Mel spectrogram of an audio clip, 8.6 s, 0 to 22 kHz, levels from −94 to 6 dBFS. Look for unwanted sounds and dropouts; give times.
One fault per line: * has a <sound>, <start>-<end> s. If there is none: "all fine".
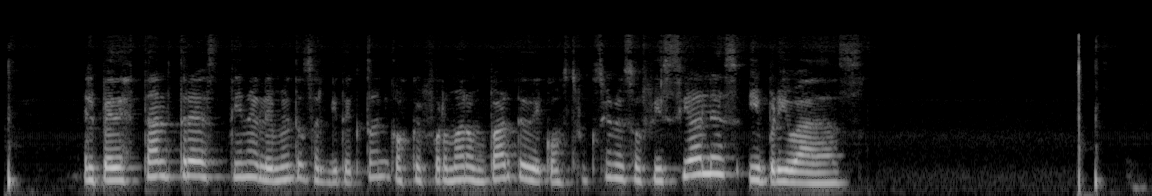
all fine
